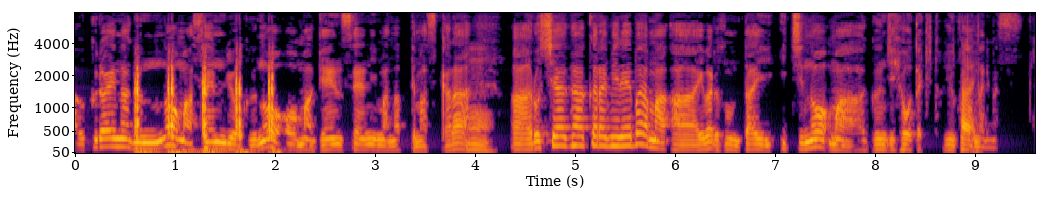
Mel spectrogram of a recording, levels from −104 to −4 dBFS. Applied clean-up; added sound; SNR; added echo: classical method spectral subtraction.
